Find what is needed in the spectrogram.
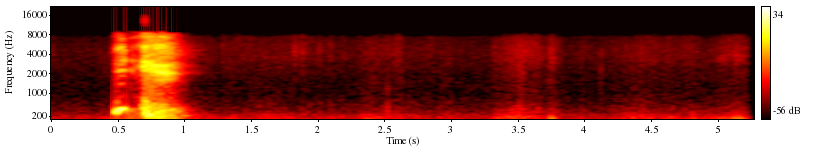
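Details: Female sneezing: a single sharp, explosive sneeze with a quick intake of breath, from a run of six powerful sneezes, some partly stifled; quiet room.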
